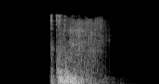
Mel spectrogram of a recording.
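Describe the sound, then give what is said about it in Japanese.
A single loud, abrupt crack and crunching crash as an unlocked door, blocked by something jammed on the other side, is pushed hard by its handle and forced open, lasting about half a second before cutting off into silence. “拉致が開かないので、ドアを壊すくらいのつもりで強く押した。”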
